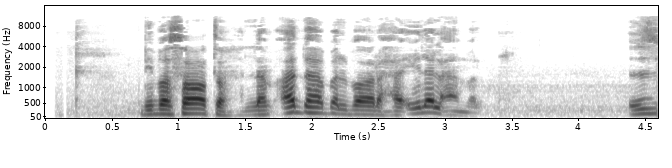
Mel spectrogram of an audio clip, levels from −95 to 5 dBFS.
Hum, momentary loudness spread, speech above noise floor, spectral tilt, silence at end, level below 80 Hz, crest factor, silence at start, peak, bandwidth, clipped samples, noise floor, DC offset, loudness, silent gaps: none; 14 LU; 46 dB; -5 dB/octave; 0 s; -76 dBFS; 18 dB; 0.75 s; -4 dBFS; 11 kHz; under 0.1%; -66 dBFS; under 0.1%; -21 LUFS; none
